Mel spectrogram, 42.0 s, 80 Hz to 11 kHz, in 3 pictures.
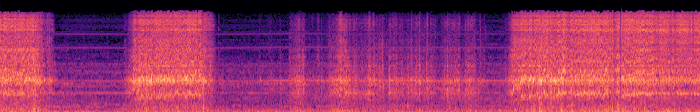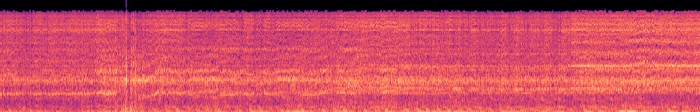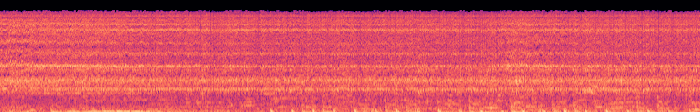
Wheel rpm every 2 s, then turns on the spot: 40, 80, 10, 20, 20, 140, 160, 150, 130, 160, 190, 200, 200, 200, 200, 200, 200, 200, 200, 200, 200.
4-8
